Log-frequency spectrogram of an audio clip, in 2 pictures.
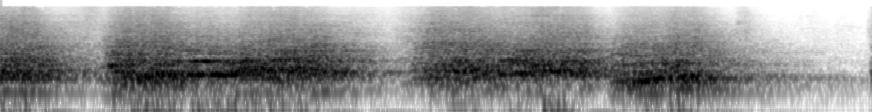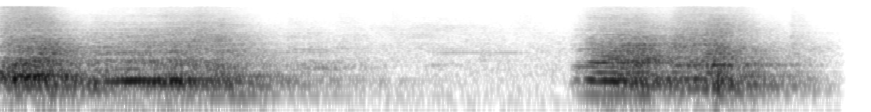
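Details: A polar bear gives harsh, raspy growling roars in long rough bursts separated by brief pauses; a sound-effects recording.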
